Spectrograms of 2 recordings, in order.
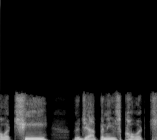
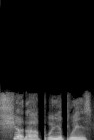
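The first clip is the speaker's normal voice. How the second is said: high-pitched, lightly voiced scolding; mock high-pitched reproach; retold telling-off; 12 semitones higher than usual. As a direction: shush them in a high, pleading voice. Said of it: "She says".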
